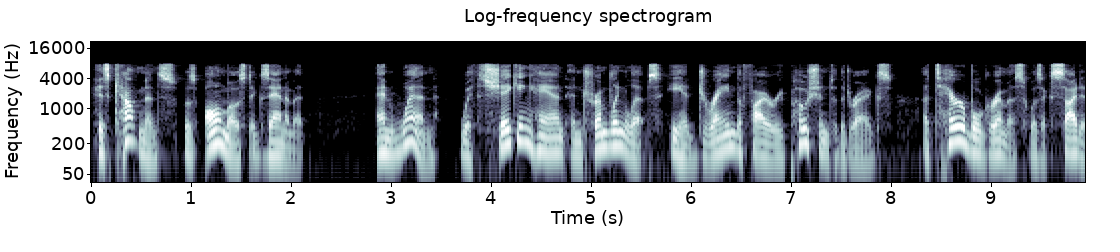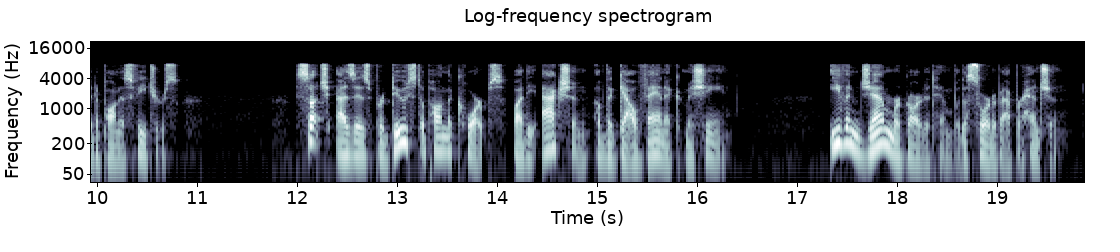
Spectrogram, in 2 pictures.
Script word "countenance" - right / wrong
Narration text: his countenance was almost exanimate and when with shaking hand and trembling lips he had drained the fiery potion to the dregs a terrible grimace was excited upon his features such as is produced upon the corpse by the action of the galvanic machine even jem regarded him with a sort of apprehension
right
